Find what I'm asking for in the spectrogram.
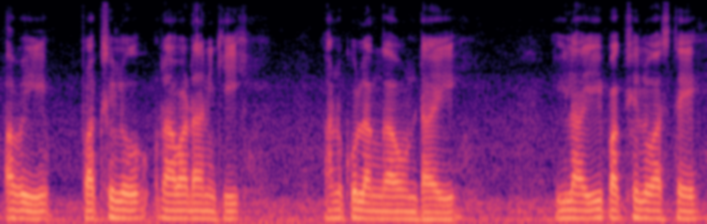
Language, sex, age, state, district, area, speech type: Telugu, male, 45-60, Andhra Pradesh, Visakhapatnam, urban, spontaneous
